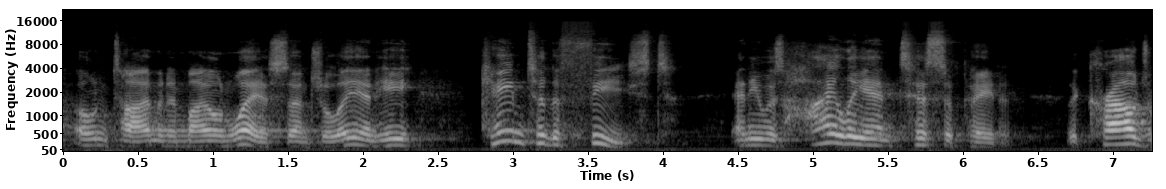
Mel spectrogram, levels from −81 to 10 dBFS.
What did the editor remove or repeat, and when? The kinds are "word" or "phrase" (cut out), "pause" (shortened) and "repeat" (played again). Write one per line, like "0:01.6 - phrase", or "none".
none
